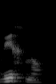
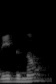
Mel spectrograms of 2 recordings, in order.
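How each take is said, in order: First: The g is a harsh, throaty j-like sound. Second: The g is a plain soft g sound. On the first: "hacer una J más fuerte" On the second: "en vez de digno"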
